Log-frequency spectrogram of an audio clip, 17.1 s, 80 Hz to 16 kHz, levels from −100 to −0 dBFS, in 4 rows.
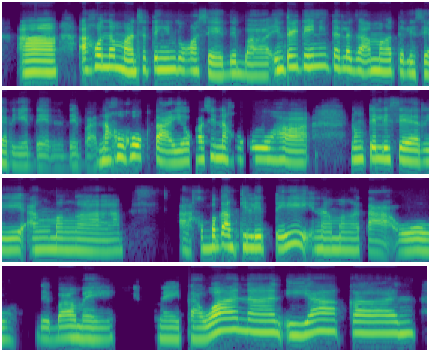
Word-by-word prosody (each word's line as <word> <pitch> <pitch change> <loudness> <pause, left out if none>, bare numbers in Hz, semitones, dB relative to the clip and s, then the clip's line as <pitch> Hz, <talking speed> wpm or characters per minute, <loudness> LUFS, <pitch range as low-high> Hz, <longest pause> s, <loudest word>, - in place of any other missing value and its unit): Ah, 200 0 +6 0.2
ako 280 +4 +6
naman 250 -7 +5
sa 235 +2 -7
tingin 235 0 +2
ko 225 -2 -3
kasi, 180 -7 -1
'di 185 +2 -3
ba, 165 -2 -4
entertaining 275 +5 +2
talaga 240 -6 +1
ang 215 - 0
mga 210 - 0
teleserye 170 -6 -5
din, 130 -2 -13
'di 145 - -11
ba? 135 - -13
Nahu-hook 240 +5 +2
tayo 175 +1 +2
kasi 210 +4 -3
nakukuha 205 -4 -1 0.4
nung 215 +1 -2
teleserye 195 -4 +1
ang 185 0 -6
mga, 180 -2 -6 0.9
ah, - - -8
kumbaga 210 +3 +3
ang 210 - -13
kiliti 210 +3 0
ng 185 -1 -5
mga 180 -1 -7
tao, 165 +1 -4 0.2
'di 170 -1 -8
ba, 180 +2 -2
may 165 -1 -6 0.5
may 170 -1 -7
tawanan, 255 - +2
iyakan, 240 +1 -2
205 Hz, 135 wpm, -20 LUFS, 175-235 Hz, 0.9 s, Ah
